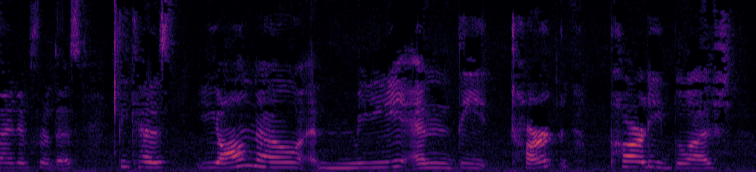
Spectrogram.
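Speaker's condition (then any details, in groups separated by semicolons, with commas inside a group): Cerebral palsy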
